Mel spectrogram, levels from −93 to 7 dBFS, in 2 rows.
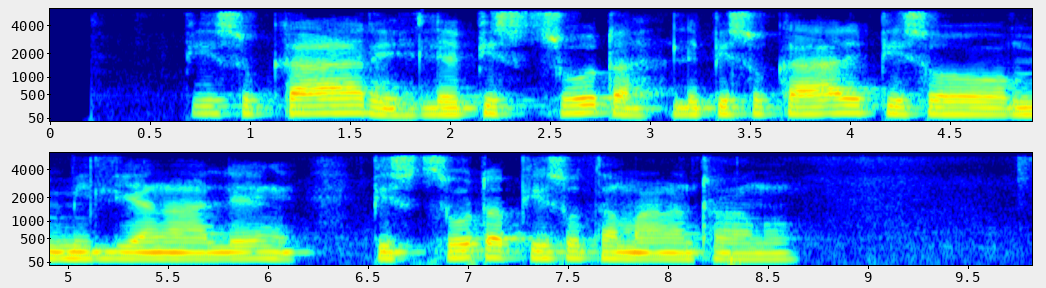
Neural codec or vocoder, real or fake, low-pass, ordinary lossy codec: none; real; 5.4 kHz; AAC, 32 kbps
